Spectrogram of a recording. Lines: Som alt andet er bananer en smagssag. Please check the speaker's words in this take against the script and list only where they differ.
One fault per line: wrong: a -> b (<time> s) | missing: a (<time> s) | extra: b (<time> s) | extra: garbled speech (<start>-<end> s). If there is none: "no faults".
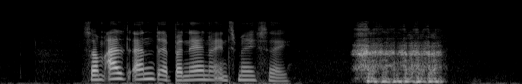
no faults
